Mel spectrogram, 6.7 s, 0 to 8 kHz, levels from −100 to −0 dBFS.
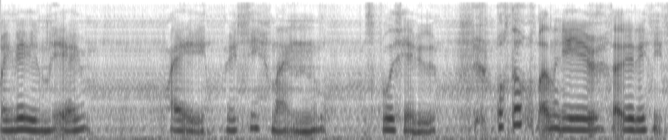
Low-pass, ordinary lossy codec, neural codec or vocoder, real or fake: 7.2 kHz; none; autoencoder, 22.05 kHz, a latent of 192 numbers a frame, VITS, trained on many speakers; fake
